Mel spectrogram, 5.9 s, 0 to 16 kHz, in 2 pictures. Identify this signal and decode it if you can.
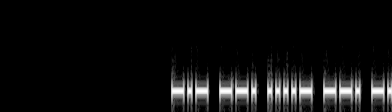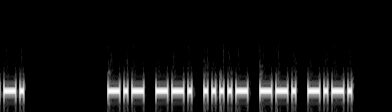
Morse code, heard as a keyed tone, about 40 wpm, 700 Hz. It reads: KG4GC KG4GC
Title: USA Call Signs - 5 Characters - Repeated 3x - 40wpm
